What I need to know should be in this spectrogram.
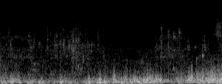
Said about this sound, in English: That was quite a little bit of a gust there.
